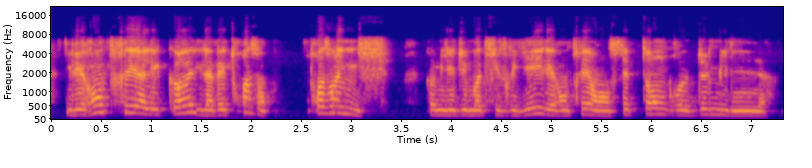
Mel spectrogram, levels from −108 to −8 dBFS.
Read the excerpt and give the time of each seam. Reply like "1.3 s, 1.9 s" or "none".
1.4 s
